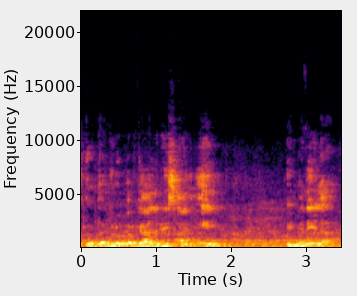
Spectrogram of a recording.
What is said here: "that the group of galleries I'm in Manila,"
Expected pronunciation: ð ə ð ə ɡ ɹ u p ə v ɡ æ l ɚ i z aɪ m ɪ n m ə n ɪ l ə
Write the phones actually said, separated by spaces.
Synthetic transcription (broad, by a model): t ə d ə ɡ ɹ u p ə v ɡ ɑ l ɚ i s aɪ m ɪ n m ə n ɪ l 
